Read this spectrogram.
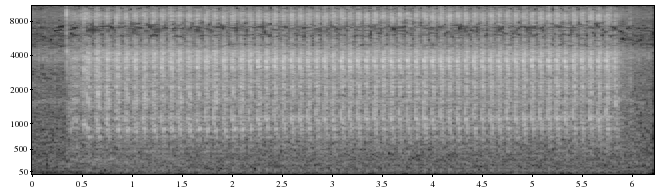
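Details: Honda CBR600 F4i non-runner, accident-damaged and unused for years, after injector cleaning with cleaner and fresh fuel: steady cranking at about four pulses a second for several seconds, never catches, no pump whir beforehand. Owner suspects fuel pump not priming.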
